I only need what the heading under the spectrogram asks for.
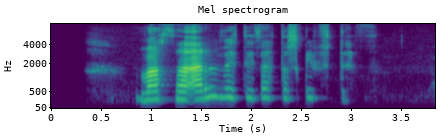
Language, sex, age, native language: Icelandic, female, 20-29, Icelandic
